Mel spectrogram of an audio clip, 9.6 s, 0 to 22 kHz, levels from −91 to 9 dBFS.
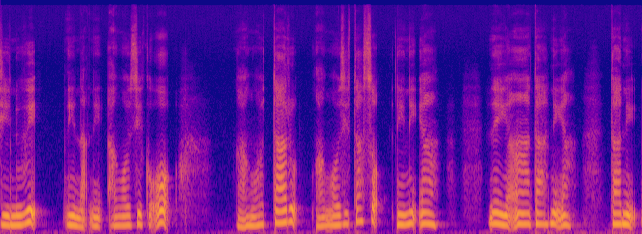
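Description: Speech recording with no audible technical faults detected.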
